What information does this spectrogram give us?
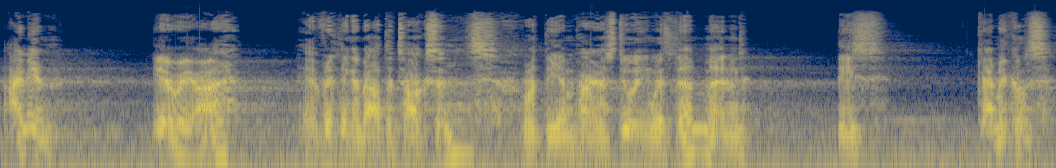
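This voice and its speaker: An earnest working-class resistance leader in a video game. The voice is fairly low and sharp-edged, urgent and businesslike, heard with lingering reverb and faint noise. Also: male voice, expressive, measured pace, long pauses. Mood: focused. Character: earnest, weary male foreman leading a resistance. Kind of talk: scripted video game cutscene acting.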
